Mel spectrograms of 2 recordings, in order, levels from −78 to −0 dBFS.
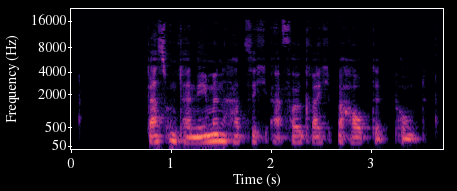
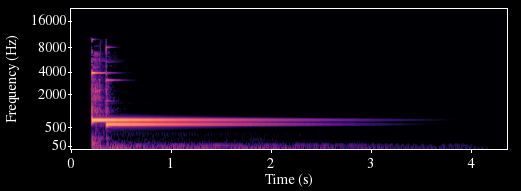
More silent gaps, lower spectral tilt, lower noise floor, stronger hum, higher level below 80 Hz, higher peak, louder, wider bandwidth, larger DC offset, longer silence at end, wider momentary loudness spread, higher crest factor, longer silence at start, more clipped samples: neither; first, -6 dB/octave vs -0.5 dB/octave; first, under -90 dBFS vs -72 dBFS; neither; second, -68 dBFS vs -56 dBFS; second, -12 dBFS vs -2 dBFS; second, -30 LUFS vs -19 LUFS; first, 17 kHz vs 10.5 kHz; neither; second, 0.25 s vs 2.2 s; second, 13 LU vs 23 LU; about the same, 18 dB vs 22 dB; first, 0.75 s vs 0.2 s; neither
